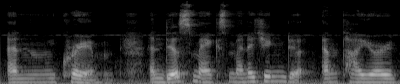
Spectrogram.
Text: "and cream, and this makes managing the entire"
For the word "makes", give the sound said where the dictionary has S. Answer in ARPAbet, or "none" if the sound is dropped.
S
